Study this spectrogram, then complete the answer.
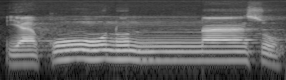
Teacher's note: kafnya dibaca panjang, ada wawu sukun dibaca mad tabi'i 2 ketukan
